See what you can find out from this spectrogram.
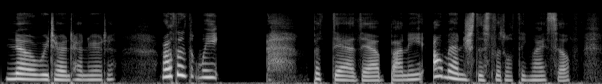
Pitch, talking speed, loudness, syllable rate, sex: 240 Hz, 150 wpm, -21 LUFS, 6.8 syllables/s, female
